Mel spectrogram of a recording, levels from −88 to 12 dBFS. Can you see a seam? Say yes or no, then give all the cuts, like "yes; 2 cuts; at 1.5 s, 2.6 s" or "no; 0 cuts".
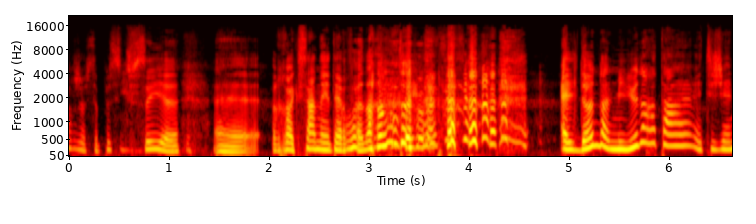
no; 0 cuts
